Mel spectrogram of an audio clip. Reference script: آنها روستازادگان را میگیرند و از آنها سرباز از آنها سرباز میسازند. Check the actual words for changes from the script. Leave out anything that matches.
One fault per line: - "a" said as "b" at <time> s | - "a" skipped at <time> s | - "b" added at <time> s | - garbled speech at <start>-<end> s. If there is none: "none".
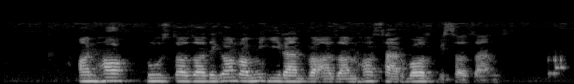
- "از آنها سرباز" skipped at 4.3 s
